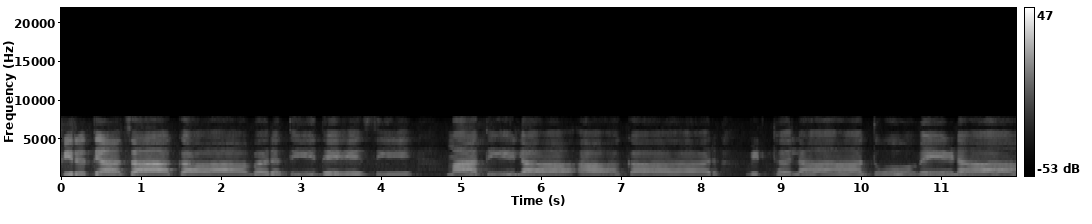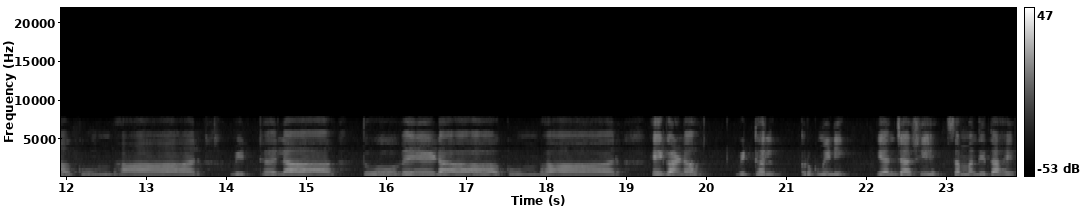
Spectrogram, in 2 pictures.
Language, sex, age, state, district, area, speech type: Marathi, female, 45-60, Maharashtra, Nanded, rural, spontaneous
